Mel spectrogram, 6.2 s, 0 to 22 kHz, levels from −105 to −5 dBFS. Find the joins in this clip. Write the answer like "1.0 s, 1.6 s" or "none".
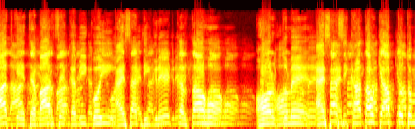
1.7 s, 4.7 s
